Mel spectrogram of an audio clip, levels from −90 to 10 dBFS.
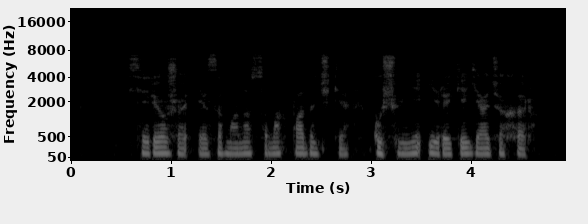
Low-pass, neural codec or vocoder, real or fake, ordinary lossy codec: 7.2 kHz; none; real; Opus, 64 kbps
